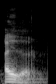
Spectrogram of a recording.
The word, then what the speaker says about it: either: आइदर इसका उच्चारण ईदर भी होता है, लेकिन प्रचलित है आइदर।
